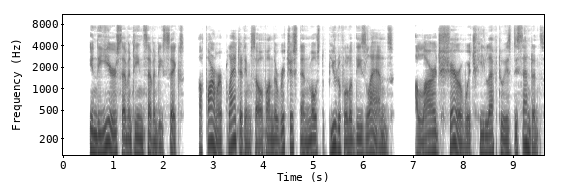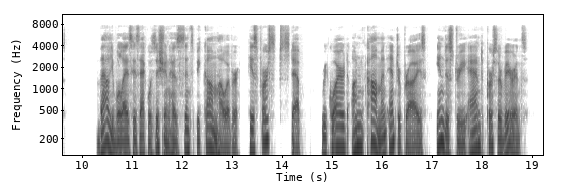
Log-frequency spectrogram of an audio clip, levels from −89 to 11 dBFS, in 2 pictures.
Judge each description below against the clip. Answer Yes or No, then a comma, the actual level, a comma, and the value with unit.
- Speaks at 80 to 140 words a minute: Yes, slow, 135 wpm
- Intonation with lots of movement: Yes, wide, 7.0 semitones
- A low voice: Yes, low, 100 Hz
